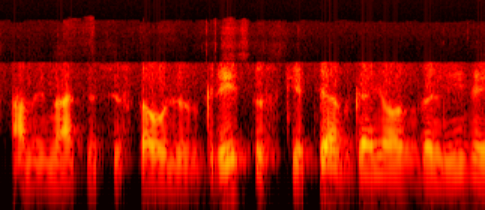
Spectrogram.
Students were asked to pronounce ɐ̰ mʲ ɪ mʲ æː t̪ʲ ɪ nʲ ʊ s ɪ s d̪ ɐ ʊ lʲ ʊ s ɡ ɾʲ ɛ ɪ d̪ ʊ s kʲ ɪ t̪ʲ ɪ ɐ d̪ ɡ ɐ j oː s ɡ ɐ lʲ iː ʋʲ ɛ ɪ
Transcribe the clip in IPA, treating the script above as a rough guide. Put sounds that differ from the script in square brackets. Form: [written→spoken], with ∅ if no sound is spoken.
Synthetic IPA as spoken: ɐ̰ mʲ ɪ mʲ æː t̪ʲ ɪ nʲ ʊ s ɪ s [d̪→t̪] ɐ ʊ lʲ ʊ s ɡ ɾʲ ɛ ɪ [d̪→t̪] ʊ s kʲ ɪ t̪ʲ ɪ ɐ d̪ ɡ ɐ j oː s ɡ ɐ lʲ iː ʋʲ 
